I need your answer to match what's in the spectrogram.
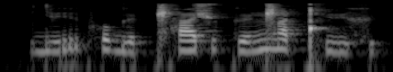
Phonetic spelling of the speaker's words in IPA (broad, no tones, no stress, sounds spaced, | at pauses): d y r pʰ o ɡ ø ǁʰ a ʃ ʏ k ø ŋ͡ǁ a ǃʰ y x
